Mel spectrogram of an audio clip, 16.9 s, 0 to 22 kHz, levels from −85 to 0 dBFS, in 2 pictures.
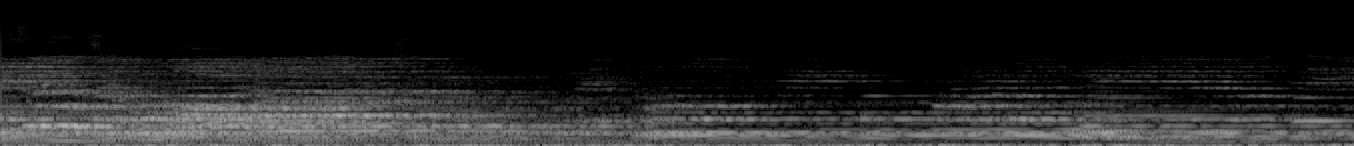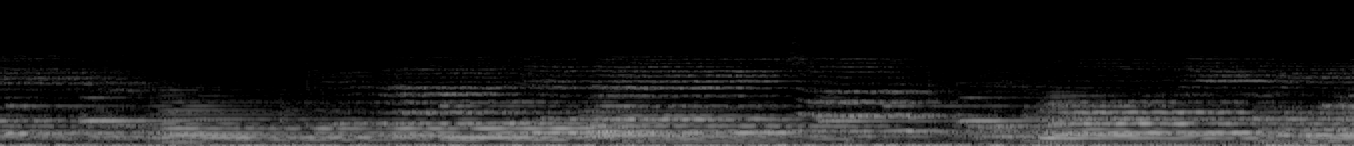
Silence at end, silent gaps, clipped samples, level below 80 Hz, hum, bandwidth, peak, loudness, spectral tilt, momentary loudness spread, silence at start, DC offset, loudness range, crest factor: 0 s; none; under 0.1%; -50 dBFS; none; 8.4 kHz; -20 dBFS; -39 LUFS; -7.5 dB/octave; 11 LU; 0 s; under 0.1%; 7 LU; 18 dB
